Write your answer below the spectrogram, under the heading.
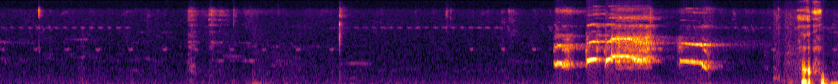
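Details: Wild red junglefowl crowing in the morning from forest right beside a house: a rough, harmonic crow of about two seconds followed by a shorter broken phrase, faint distant bird notes beforehand and a loud clatter at the end.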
